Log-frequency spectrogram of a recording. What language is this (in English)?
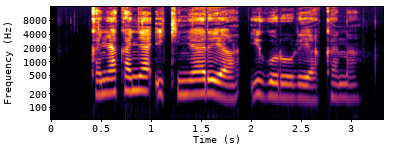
Kikuyu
